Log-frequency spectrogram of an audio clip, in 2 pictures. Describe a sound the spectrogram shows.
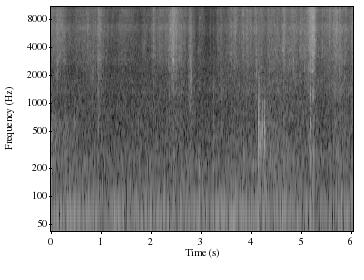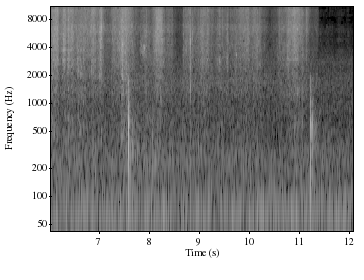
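Foil crinkles and rustles as it is unfolded and spread out.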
